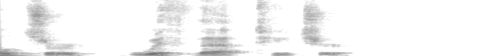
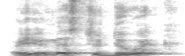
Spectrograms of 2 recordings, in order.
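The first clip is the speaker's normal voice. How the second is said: imitating a stern tone; 7 semitones higher, 8 dB louder, faster than usual. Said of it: "I didn't like the tone of his voice".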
